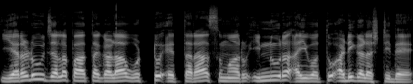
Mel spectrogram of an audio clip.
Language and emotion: Kannada, neutral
